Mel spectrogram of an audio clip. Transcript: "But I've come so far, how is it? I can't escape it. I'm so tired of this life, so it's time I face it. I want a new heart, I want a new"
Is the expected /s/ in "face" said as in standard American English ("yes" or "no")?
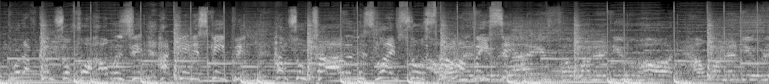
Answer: no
